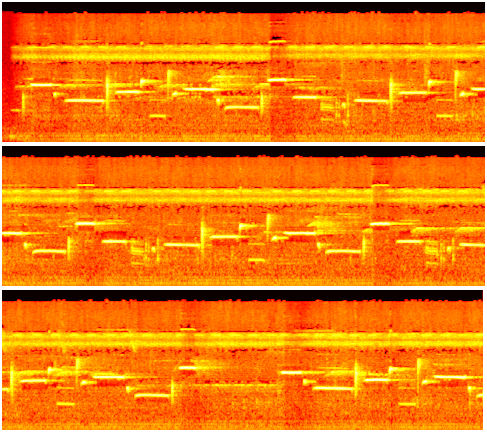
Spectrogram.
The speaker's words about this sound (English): Here comes a parrot. Watch. Okay, musician wren.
